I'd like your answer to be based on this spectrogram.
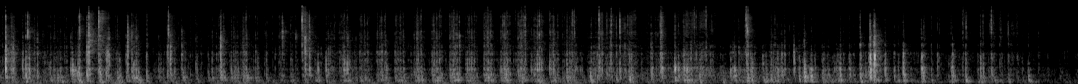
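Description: An empty, crumpled clear plastic water bottle with its label and cap is gripped and squeezed in the hands, giving a steady stream of dense crinkles and sharp crackling snaps. The bright, dry clicks come in quick irregular bursts with almost no ring and fade slightly toward the end.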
